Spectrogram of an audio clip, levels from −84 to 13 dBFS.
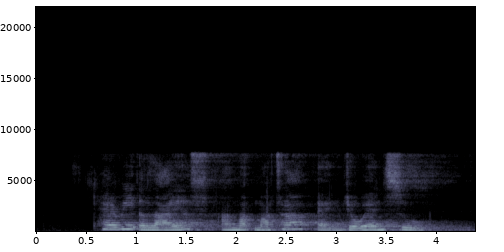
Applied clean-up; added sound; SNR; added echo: neural separator model SepFormer DNS4.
